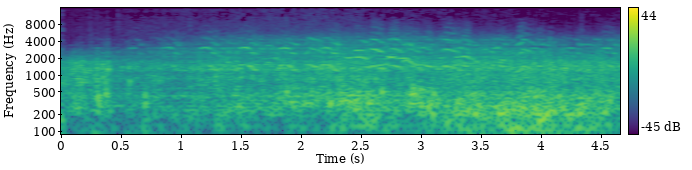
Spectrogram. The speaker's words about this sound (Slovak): S čajkami v úvode aj v závere.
